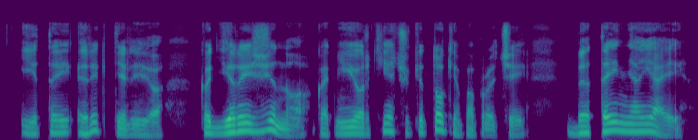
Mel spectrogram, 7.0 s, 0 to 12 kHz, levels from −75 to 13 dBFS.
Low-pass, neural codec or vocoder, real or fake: 7.2 kHz; codec, 16 kHz, 4 kbps, X-Codec, HuBERT features, trained on balanced general audio; fake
